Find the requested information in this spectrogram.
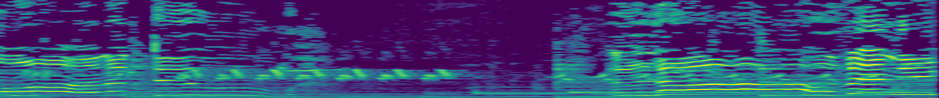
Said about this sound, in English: Is it the birds tweeting that you don't like about this song? It's actually the bird that I do like. Yeah, that's the only thing about it.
